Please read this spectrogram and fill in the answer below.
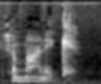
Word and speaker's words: Shamanic: And today's guest we have who is a Reiki, a psychic medium, and how you pronounce that word? Shamanic? Shamanic.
